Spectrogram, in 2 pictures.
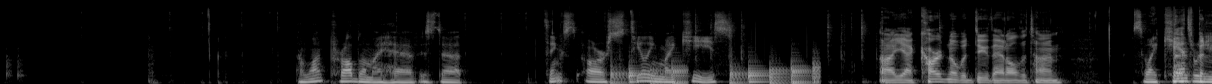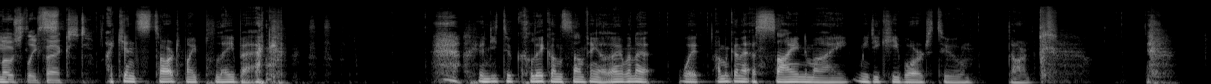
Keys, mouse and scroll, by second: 0.6 click, 1.8 click, 2.5 click, 3.5 click, 4.4 click, 4.7 click, 5.0 click, 5.3-8.1 typing, 5.7 click, 8.2 click, 10.1 click, 12.2 click, 15.8 click, 17.5 click, 18.2 click, 18.5 click, 18.9 click, 19.8 click, 20.1 click, 21.6 click, 23.0 click.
